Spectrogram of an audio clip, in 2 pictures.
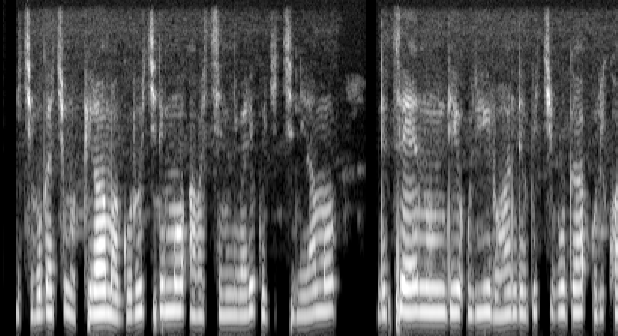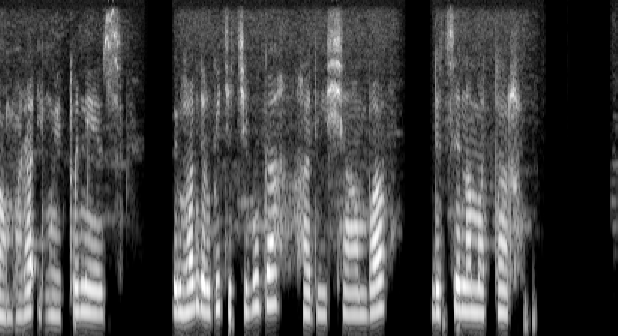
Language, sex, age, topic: Kinyarwanda, female, 25-35, government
